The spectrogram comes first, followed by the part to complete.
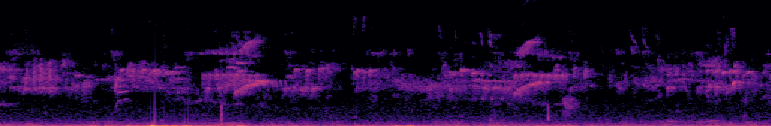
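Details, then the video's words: European goldfinch chicks begging: faint, thin, high chirps running almost continuously, with a few short upward sweeps, over steady low rumbling background noise. "Stieglitz Major Goldfinch Chicks"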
